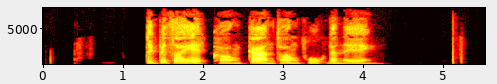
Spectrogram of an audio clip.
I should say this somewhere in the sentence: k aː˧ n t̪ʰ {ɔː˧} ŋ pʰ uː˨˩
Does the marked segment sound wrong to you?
yes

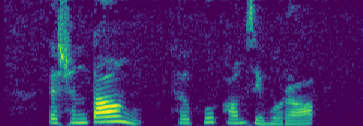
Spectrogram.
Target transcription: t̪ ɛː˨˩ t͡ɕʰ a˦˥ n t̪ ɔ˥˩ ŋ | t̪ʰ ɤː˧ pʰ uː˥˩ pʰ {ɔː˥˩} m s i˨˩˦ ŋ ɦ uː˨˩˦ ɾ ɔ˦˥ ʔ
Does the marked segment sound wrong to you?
yes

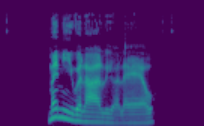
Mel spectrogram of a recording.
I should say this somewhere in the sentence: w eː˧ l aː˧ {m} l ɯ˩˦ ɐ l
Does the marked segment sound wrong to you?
yes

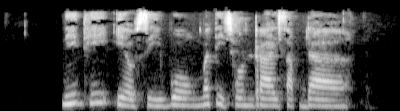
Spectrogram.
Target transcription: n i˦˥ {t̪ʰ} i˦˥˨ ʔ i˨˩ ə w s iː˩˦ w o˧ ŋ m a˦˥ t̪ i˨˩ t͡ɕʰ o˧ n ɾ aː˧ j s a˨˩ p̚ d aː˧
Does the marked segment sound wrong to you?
no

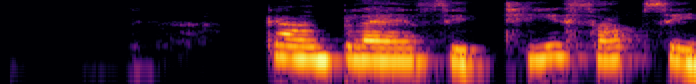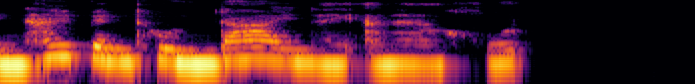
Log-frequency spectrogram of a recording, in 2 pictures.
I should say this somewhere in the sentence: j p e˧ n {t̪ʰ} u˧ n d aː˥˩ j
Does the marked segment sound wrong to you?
no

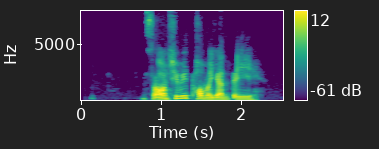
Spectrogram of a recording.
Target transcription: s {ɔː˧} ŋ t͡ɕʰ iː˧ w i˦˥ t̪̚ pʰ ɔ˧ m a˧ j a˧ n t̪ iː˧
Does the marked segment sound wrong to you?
yes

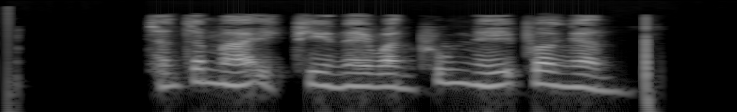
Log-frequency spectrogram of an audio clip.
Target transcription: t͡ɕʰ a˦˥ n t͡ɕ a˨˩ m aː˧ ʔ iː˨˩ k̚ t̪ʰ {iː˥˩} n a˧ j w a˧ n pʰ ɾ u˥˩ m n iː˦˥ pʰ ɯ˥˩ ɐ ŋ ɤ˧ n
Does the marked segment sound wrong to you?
yes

